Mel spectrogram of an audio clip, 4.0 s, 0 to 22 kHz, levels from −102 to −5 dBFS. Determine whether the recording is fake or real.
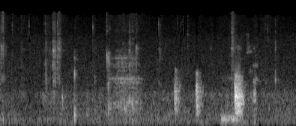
real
